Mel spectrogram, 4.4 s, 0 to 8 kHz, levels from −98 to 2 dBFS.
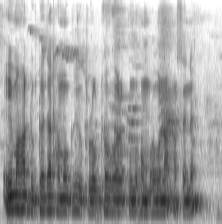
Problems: constant background noise, echo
